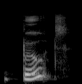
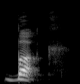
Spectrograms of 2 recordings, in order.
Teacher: you have a very small mouth, and very small hole. For book, the size is a little bit bigger. So it's bigger than this hole, but it's not very big.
